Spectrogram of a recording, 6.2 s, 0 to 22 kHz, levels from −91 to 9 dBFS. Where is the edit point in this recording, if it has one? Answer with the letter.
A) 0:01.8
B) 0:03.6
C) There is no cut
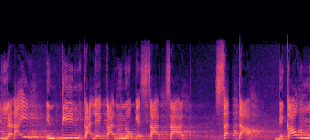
C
